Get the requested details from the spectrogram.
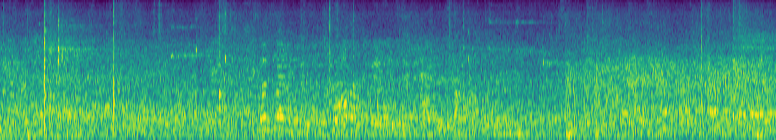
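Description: Shuttlecocks are struck with sharp racket pops, echoing in a large hall.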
